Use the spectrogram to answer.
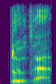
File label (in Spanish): "duda", espanhol; palavra do dia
